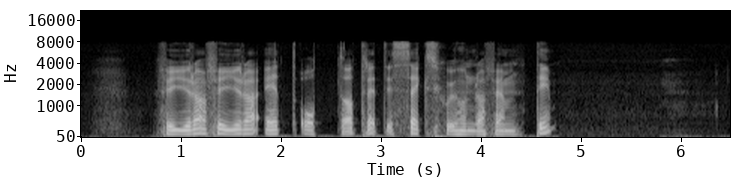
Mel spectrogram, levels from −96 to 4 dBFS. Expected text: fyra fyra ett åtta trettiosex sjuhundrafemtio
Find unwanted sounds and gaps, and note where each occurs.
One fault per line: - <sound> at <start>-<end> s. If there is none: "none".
none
